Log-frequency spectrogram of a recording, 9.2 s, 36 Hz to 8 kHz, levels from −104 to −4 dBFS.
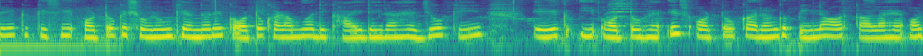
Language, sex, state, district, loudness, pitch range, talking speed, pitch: Hindi, female, Uttarakhand, Uttarkashi, -15 LUFS, 225-255 Hz, 195 wpm, 235 Hz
